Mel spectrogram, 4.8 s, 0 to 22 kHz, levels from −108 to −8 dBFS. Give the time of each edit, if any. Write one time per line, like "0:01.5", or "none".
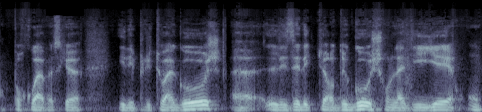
0:02.2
